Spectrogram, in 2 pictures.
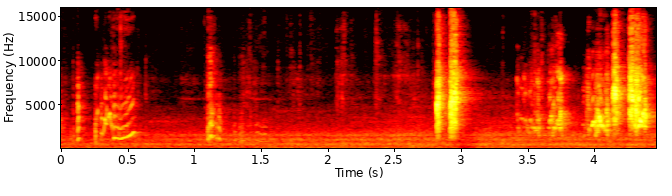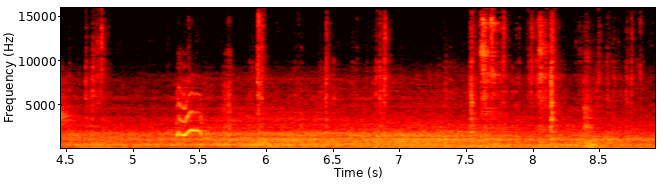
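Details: Budgerigars chirping, brief rising whistled chirps and loud clustered harsh bursts in the first half, then sparse soft ticks over faint hum.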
